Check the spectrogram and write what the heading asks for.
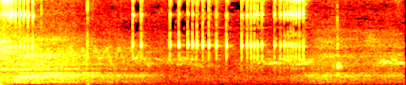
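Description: Faint, high-pitched chirping of insects, crickets or the like, repeating irregularly.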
